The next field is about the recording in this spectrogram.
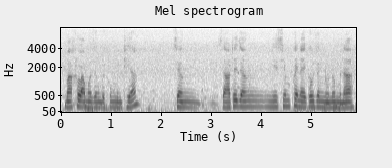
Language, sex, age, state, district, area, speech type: Bodo, male, 18-30, Assam, Udalguri, rural, spontaneous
